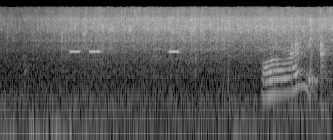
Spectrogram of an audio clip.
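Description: Salisbury steak patties fry in a pan with a constant, close sizzle and crackle that holds steady throughout, while a few brief beeps come in and a short vocal sound appears near the end.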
